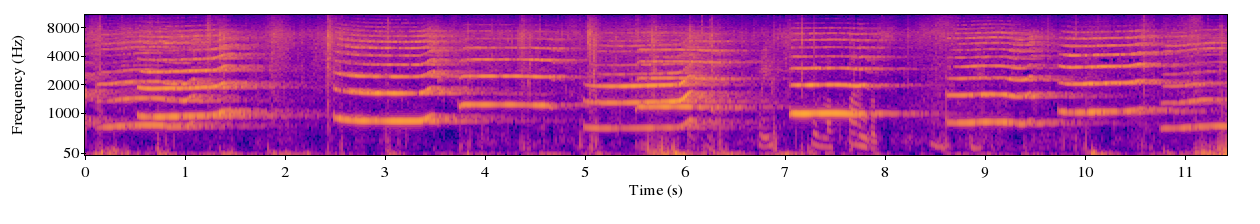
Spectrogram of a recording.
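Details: Wild indri family in Andasibe-Mantadia National Park forest, Madagascar, July 2019, chorusing loud horn-like wails, long held notes stepping down in pitch, several voices overlapping in waves, with soft footsteps and brief murmured speech beneath.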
